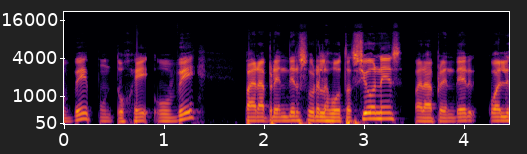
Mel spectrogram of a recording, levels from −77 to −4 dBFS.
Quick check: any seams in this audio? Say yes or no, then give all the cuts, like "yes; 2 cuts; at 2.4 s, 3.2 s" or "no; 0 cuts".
no; 0 cuts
